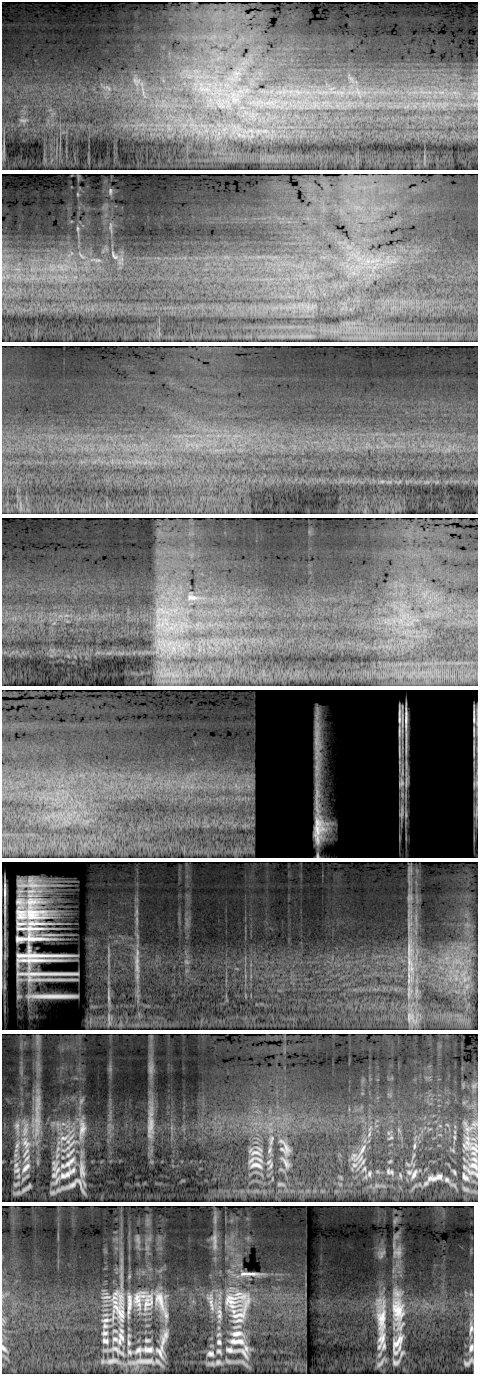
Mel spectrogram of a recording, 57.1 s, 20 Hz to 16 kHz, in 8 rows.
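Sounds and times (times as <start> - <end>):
vehicles passing on a road: 0.0 - 32.4, 36.2 - 57.0.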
